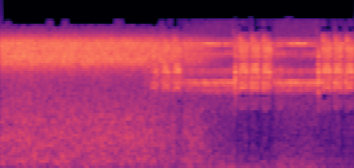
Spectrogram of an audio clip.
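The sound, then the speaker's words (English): A loud cicada drones in a steady high-pitched buzz that starts to throb in rapid pulses toward the end, with no voices present. “A cicada makes a loud buzzing sound on sunny summer days.”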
